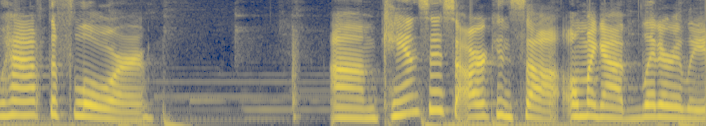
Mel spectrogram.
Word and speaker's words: Arkansas: Um, Kansas, Arkansas. Oh my god. Literally, it's like that one vine. How is this state pronounced Kansas and this one is not pronounced R Kansas? Yeah, Arkansas.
